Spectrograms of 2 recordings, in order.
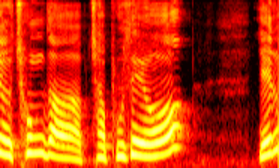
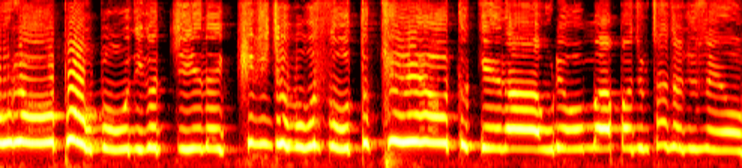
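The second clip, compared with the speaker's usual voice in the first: put-on much higher, childlike pleading; a frightened kid begging for help; lost little child; 9 semitones higher than usual. Lost boy Jesus asks strangers to find his parents, whimpering.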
